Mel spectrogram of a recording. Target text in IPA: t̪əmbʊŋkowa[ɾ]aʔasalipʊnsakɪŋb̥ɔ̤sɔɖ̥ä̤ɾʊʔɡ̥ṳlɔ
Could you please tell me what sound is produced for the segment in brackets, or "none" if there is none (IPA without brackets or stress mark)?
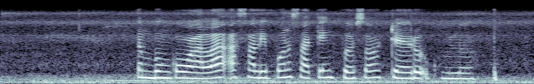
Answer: l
